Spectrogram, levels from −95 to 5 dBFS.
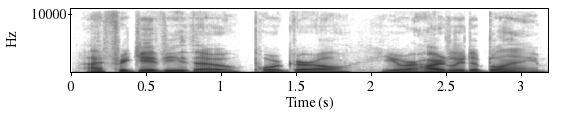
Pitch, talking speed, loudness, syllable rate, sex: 95 Hz, 205 wpm, -18 LUFS, 5.7 syllables/s, male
